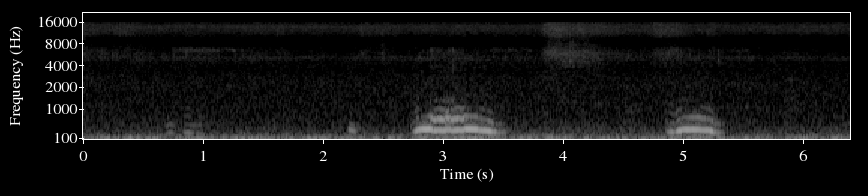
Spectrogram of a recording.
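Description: A person humming short closed-mouth "mm" sounds: two clear hums about three and five seconds in, the first the longer, with fainter ones before, over a low steady room rumble.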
